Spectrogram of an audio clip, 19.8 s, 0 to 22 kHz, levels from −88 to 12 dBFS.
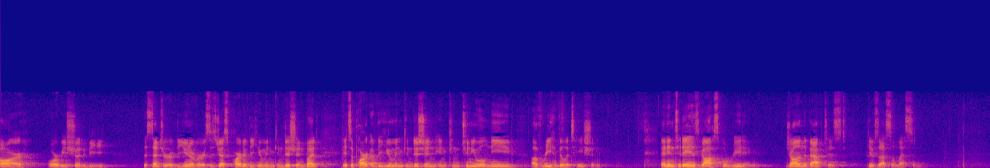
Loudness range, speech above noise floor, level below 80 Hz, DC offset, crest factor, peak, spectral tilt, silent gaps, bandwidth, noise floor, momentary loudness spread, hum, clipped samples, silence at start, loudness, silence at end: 6 LU; 39 dB; -78 dBFS; under 0.1%; 20 dB; 0 dBFS; -5 dB/octave; none; 10.5 kHz; -58 dBFS; 19 LU; none; under 0.1%; 0 s; -19 LUFS; 1.45 s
